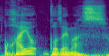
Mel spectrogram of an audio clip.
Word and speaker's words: おはようございます: We pronounce it as ohayo gozaimasu, where the o is just a bit stretched.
